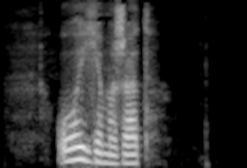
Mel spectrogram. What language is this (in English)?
Western Mari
